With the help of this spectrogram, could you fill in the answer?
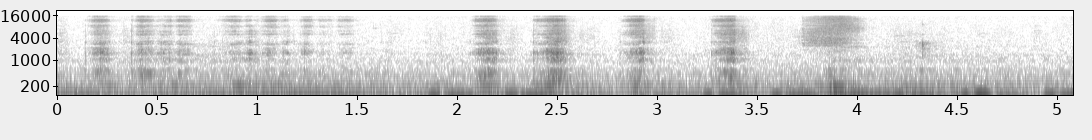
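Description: A graphite wood-cased pencil sketches and shades lines on a thin white paper sheet of a spiral-bound sketchbook resting on a wooden desk, while the other hand holds the page. Quick, scratchy strokes come in short bright bursts, with a longer, brighter shading swipe near the end, over a steady low hum.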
